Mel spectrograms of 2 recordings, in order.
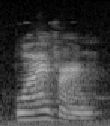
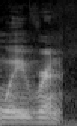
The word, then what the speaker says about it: wyvern: grow from the ground wyvern wyvern I've been mispronouncing that um I kept saying wavering you have Theodore a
